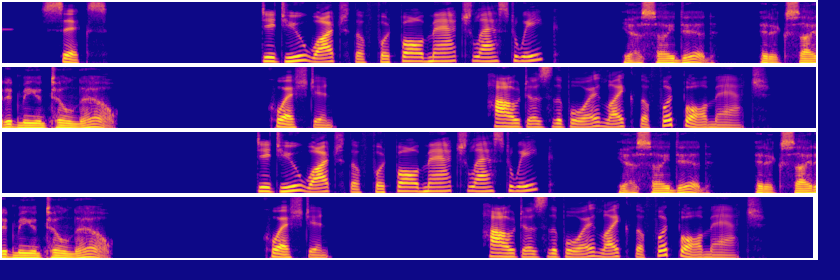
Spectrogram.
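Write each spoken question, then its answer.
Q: How does the boy like the football match?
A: It was exciting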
